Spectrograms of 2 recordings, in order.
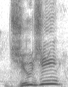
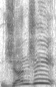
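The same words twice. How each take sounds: First: Juji said as "choo-jee" with no n, rising like a question; unsure pronunciation. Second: Junji said as "chun-jee" with the n, pitched up as a question; corrected pronunciation. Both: Real, not acted. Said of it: "is that how you pronounce it".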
